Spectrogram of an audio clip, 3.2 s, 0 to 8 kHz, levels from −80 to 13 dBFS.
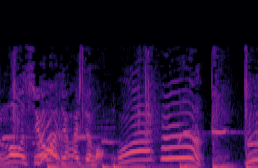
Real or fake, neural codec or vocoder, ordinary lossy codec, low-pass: real; none; MP3, 24 kbps; 7.2 kHz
